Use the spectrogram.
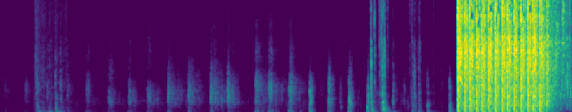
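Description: Gunfire in PUBG, the battle royale video game: a string of separate shots at an uneven pace grows louder, then breaks into a dense, loud burst of rapid automatic fire near the end.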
